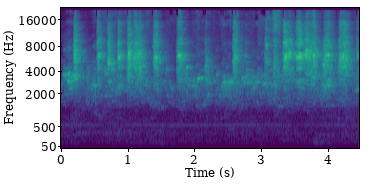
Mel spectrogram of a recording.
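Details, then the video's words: A new budgerigar colony with red-eyed birds, loud and constant: shrill overlapping chirps, short whistles and squawks crowding every second, with a low hum beneath. "Budgies Parrots New colony"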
